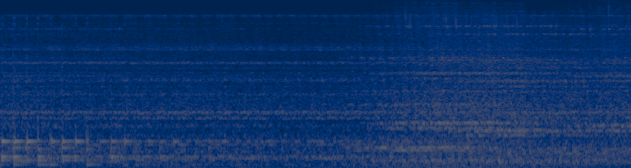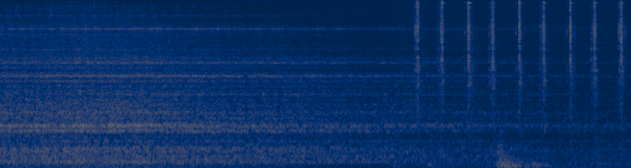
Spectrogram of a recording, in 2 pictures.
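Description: Soft background music that fades and swells, then a steady clock ticking sound effect starts about ten seconds in, several ticks a second: the quiz's countdown timer.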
